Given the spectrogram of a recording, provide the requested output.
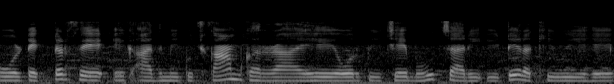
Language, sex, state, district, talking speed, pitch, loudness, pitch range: Hindi, female, Bihar, Bhagalpur, 175 wpm, 175 Hz, -35 LUFS, 170-185 Hz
